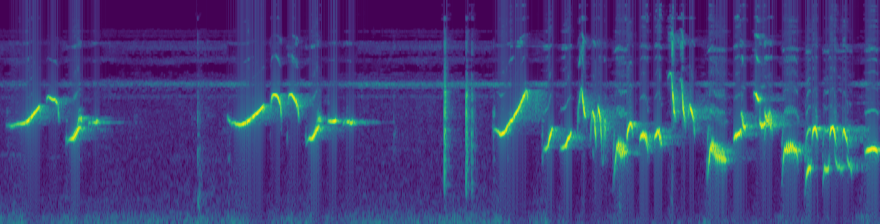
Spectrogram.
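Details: White-rumped shama (murai batu) singing over a clear-river nature soundscape: two short rising whistled phrases with a downward flick, then a rapid varied run of slurred whistles and chirps; a faint steady high tone persists throughout.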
